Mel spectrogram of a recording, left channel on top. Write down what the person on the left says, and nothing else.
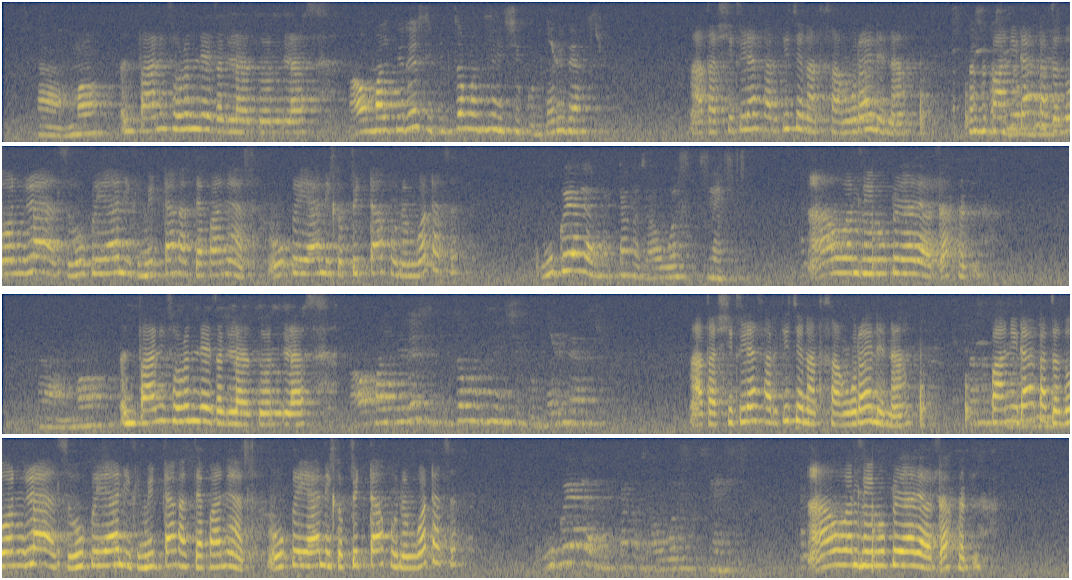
हा मग
अहो मला ती रेसिपीचं जमत नाही, शिकून तरी दया.
तसं
कसं जमत
ते
उकळी आल्यावर मिठ टाकायच. <unintelligible>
